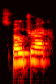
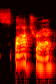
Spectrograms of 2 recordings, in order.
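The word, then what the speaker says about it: Spotrac: just want to point out to everybody it's pronounced spo track okay i i don't know like nobody seems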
